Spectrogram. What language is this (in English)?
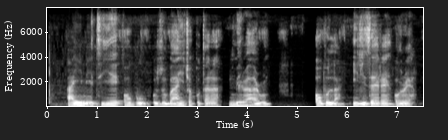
Igbo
